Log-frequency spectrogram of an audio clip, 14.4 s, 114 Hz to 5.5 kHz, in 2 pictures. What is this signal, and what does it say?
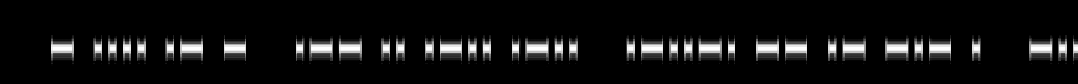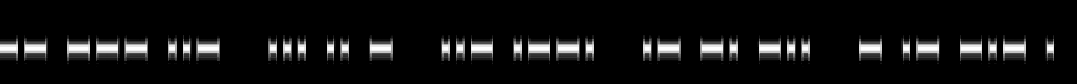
Morse code, heard as a keyed tone, about 25 wpm, 600 Hz. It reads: THAT WILL "MAKE YOU SIT UP AND TAKE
